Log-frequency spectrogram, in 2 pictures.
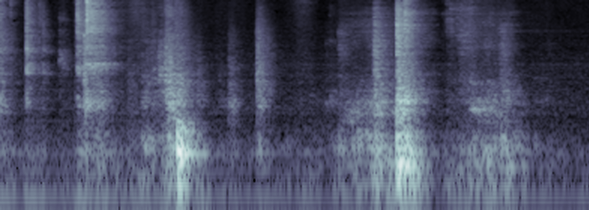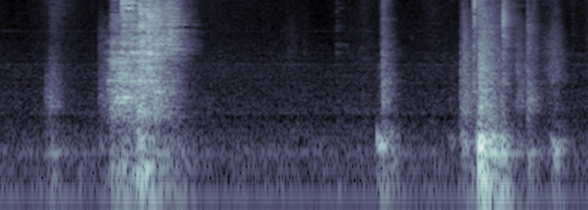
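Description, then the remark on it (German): Kitchen clatter while cooking: a spatula for the frying pan is picked up amid several sharp, irregular bursts of rattling and knocking, like a drawer or cupboard being rummaged, separated by brief quiet gaps, with no talking. “Und hast du einen Pfannenwender, mit dem man in der Pfanne rummachen darf? Ja. Plaste oder Holz oder so? So? Ja. Den nehme ich mir auch dazu.”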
